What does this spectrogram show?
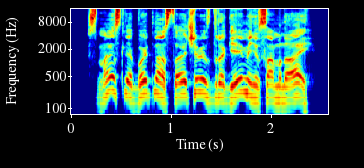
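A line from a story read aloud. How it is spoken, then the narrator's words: Chuckling. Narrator (Russian): хохотнул Наим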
